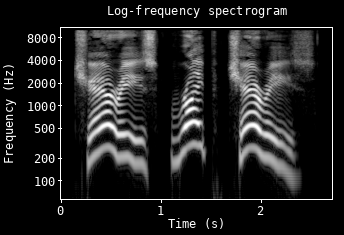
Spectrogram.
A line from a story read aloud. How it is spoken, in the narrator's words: the old woman cried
